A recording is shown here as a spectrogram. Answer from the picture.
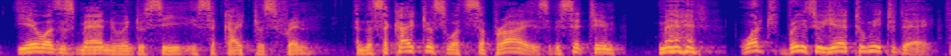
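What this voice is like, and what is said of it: Attempted American accent. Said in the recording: “I'll attempt an American accent”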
